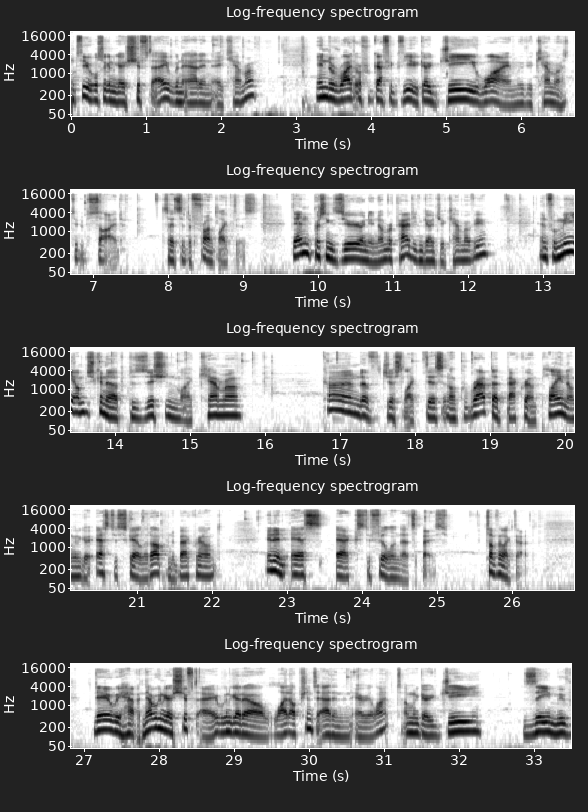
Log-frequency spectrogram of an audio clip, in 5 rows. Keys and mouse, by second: 0.7 shift+a, 3.0 KP_3, 5.0 g, 7.5-8.7 middle drag, 9.2 KP_0, 11.2 g, 13.9 g, 14.9 g, 15.9 g, 16.9 g, 18.7 click, 19.8 s, 21.0 g, 22.9 s, 28.3 shift+a, 31.6 g.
